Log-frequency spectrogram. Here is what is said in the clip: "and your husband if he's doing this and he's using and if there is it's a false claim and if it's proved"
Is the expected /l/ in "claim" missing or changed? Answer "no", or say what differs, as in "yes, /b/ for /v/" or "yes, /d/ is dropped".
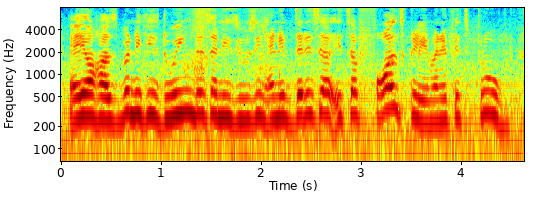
no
